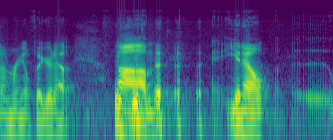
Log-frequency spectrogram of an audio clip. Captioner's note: laughing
